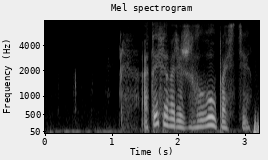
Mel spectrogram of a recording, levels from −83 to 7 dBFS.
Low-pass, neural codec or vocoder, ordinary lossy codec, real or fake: 7.2 kHz; none; Opus, 16 kbps; real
